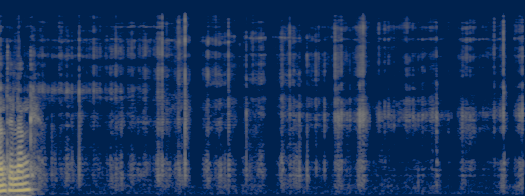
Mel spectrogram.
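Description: A rotary blade cuts through crinkly fabric.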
